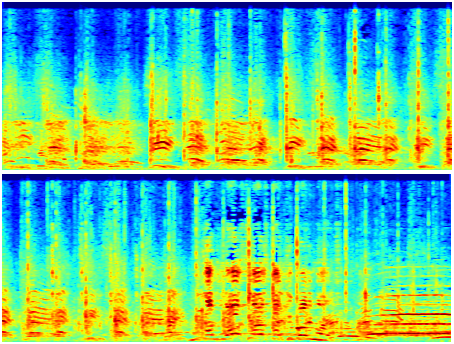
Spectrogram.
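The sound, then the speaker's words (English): A large crowd chants "Sí se puede" in unison while clapping together in a steady rhythm, loud and sustained throughout, with voices rising and overlapping in an energetic rally-style cheer. “Let's all go with an organized hand. Clap everybody together. Let's go. Si se puede.”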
